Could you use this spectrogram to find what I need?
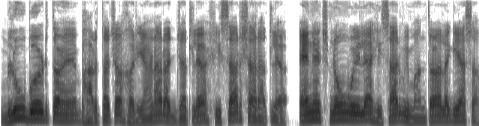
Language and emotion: Goan Konkani, neutral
